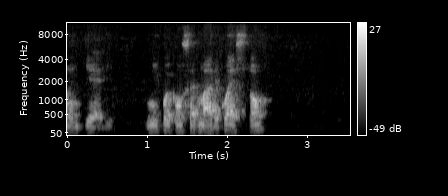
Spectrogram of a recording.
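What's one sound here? A middle-aged man speaks animatedly over an online call.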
